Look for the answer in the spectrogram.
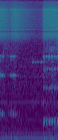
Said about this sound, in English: Oh, that was a phone call.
